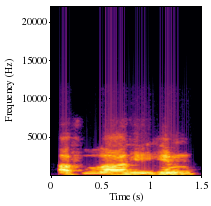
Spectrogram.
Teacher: واو کے بعد الف ہے جو کہ الف مد بنے گا، تو یہ اس کو دو حرکت تک کھینچ کر پڑھیں گے۔ افواہہم، آخر میں جو میم ہے اس کا اظہار شفوی ہوگا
